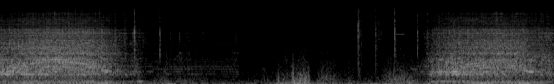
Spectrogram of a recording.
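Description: A sewing machine stitches quilt backing on a quilting frame, running in a steady close whir, pausing briefly in the middle, then starting up again at full speed.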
